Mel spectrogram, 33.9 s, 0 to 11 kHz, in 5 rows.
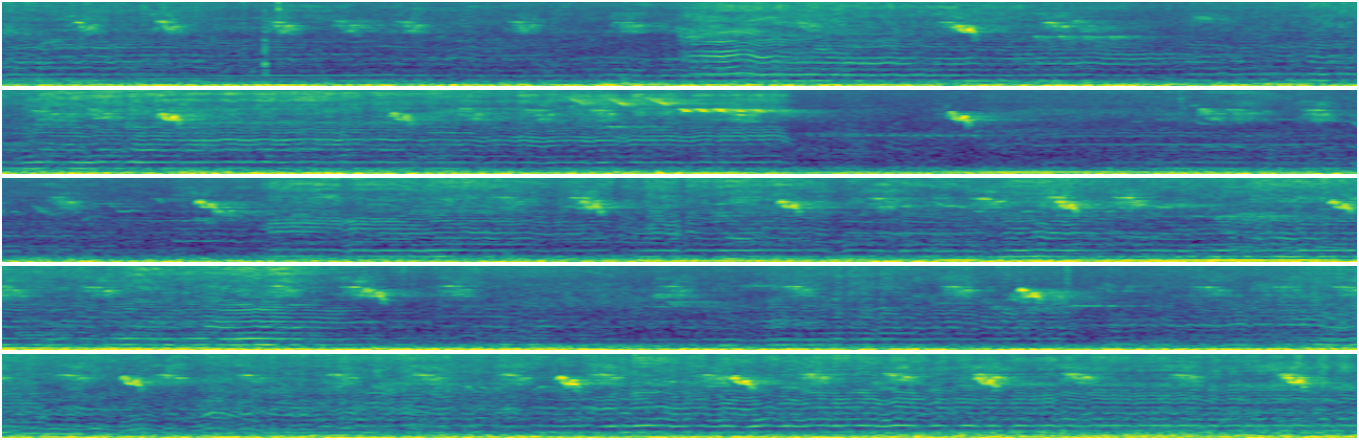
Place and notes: allotment, Beermannstr., Treptow, Berlin - bees at little pond
bees picking up drops of water at the little pond, train passing nearby
(SD702 DPA4060)
Deutschland, European Union, 12 May 2013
